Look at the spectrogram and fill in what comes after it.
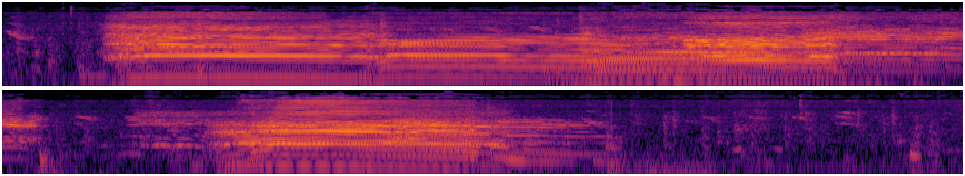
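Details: Goats at a goat farm, young kids among them, give long harmonic bleats, three drawn-out cries lasting one to two seconds each, with quieter background bleating between them.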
